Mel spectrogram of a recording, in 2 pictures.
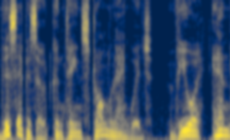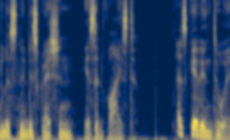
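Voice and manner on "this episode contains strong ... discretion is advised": formal announcer voiceover voice. Show host reads the episode's content disclaimer in his voiceover voice. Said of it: "in my voiceover voice".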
